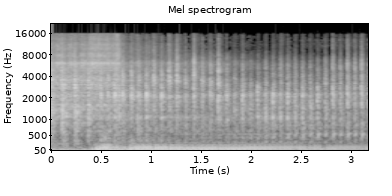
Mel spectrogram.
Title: rb26 engine knock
